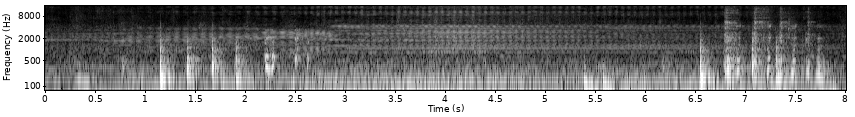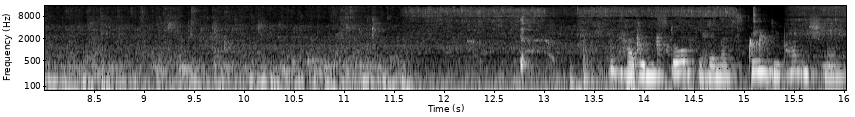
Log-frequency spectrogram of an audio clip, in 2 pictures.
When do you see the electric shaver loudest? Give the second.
4 s.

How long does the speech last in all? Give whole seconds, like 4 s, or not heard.
2 s.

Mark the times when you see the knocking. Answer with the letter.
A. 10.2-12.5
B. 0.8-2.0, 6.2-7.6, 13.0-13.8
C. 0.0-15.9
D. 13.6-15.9
B.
